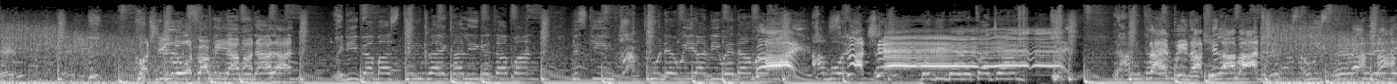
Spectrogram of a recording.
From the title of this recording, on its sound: LIVE AT S3 CRUISE DEC 2015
